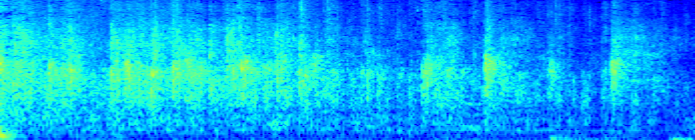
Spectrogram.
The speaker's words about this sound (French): Est-ce qu'on peut les, les applaudir Ils aiment pas ça, mais c'est comme ça.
